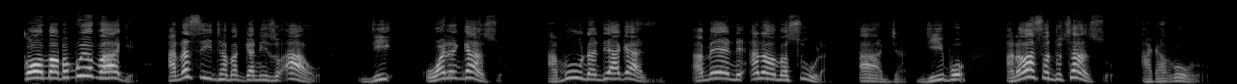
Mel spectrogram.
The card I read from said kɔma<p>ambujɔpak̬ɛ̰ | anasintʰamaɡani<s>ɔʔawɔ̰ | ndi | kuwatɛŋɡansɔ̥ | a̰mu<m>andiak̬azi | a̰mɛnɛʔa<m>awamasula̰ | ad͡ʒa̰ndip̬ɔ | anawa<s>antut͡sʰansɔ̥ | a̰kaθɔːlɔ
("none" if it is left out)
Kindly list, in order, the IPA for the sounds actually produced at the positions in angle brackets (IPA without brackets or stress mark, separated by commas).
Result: p, z, n, n, s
